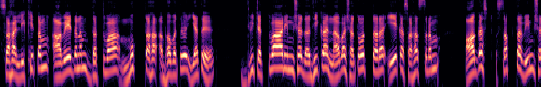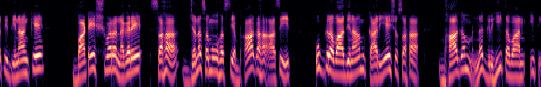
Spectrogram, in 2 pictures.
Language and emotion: Sanskrit, neutral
